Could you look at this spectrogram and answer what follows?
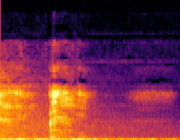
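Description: A single short, harsh cough burst from an adult, acted for comedy, over low background rumble.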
